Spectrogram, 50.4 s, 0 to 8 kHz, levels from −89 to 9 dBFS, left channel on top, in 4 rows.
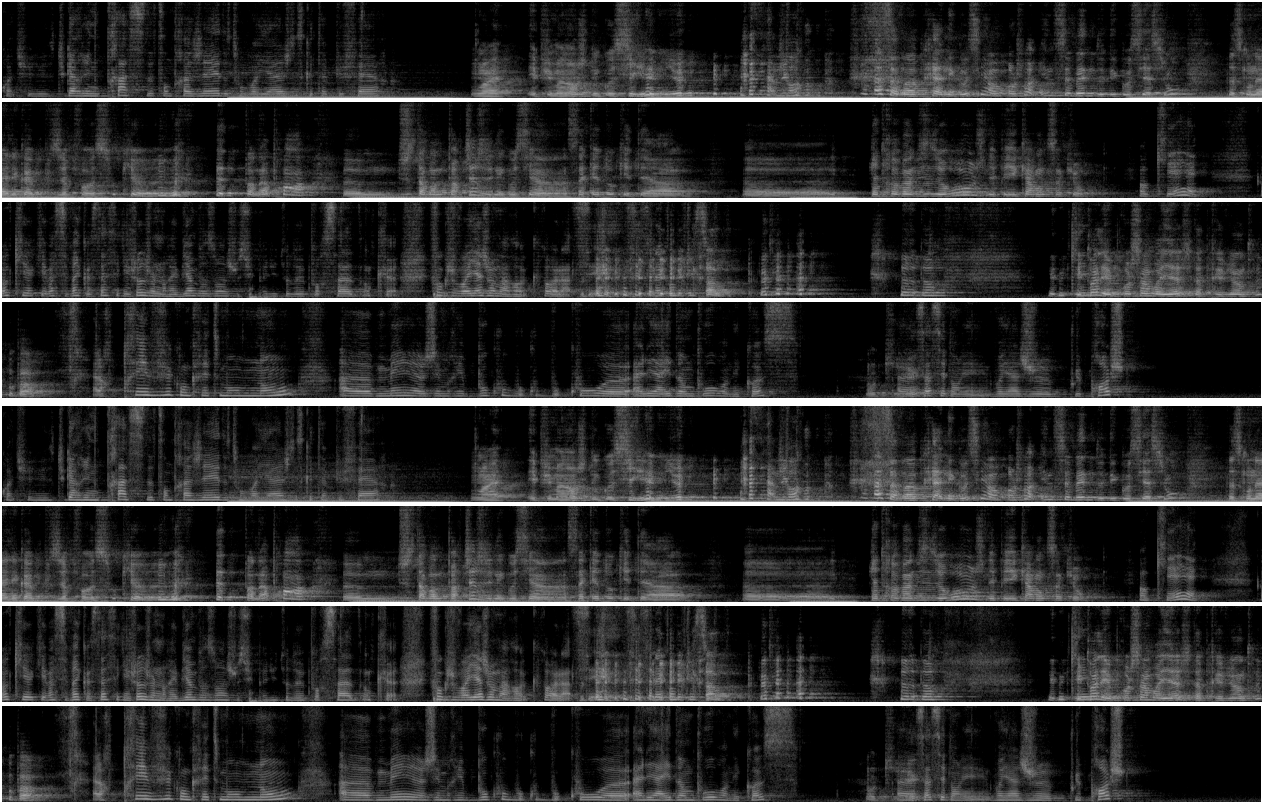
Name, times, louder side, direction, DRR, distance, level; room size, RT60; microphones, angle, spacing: voice 1, 0.0-3.8 7.4-8.0 8.6-8.9 14.2-14.4 24.0-31.3 31.6-32.4 34.9-35.4 35.8-36.1 38.5-45.7 46.7-49.1, right 2 dB, 20° right, 8 dB, 1.1 m, -38 dB
sound 1, 2.3-4.6 6.4-9.0 11.2-13.8 16.1-18.7 20.5-21.2, right 1 dB, 70° right, 0.8 m, -34 dB
voice 2, 4.7-6.8 7.8-7.9 8.5-14.5 14.7-19.4 20.0-20.9 21.3-23.4 32.2-32.4 32.8-33.0 33.9-35.1 35.7-38.2 46.4-47.0, left 1 dB, 40° right, 1 dB, 3.8 m, -33 dB
21.5 x 18.0 x 9.9 m, 0.84 s
head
